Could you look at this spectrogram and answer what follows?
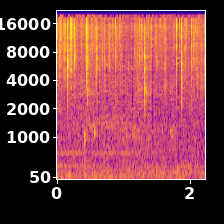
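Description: Water drips and trickles from a leaking steam boiler, a faint, close, continuous wet patter with small splashy ticks over a low background hum and no voices.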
